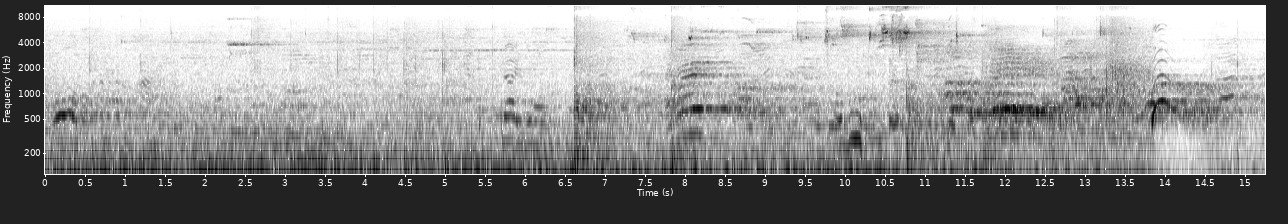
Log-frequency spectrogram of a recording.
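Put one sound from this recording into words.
Young men shout and call out to each other across a large echoing hall.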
